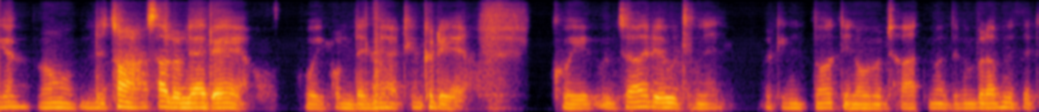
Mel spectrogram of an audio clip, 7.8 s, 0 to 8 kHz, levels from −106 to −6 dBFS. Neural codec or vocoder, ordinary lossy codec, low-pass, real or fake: codec, 16 kHz, 0.7 kbps, FocalCodec; none; none; fake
